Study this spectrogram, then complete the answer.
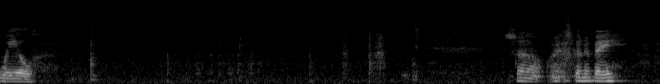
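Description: A wooden stick scrapes lightly across a wooden board.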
